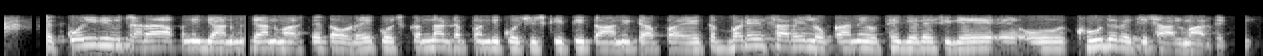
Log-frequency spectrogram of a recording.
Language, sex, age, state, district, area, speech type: Punjabi, male, 30-45, Punjab, Jalandhar, urban, conversation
